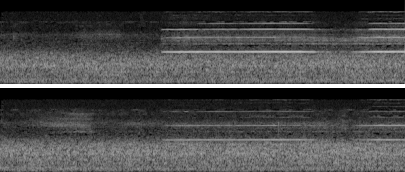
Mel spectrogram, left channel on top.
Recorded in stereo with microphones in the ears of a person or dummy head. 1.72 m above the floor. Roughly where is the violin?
Left.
